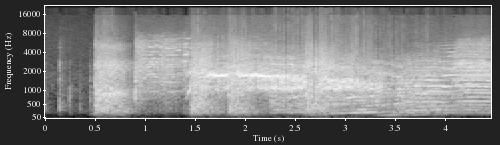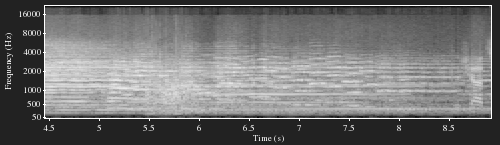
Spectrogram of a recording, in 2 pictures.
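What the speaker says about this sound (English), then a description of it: "The shots came from a car, double parked." Gunshots ring out from a double-parked car in an old-time radio drama, with two sharp close reports early on, followed by a ringing, tonal clatter that slowly fades.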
